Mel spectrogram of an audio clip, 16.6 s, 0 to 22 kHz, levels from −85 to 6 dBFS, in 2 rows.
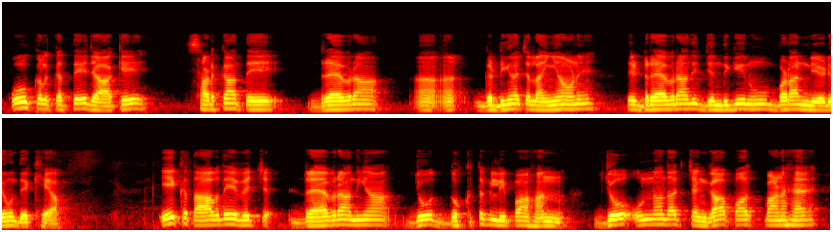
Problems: background sounds at intervals, background conversations at intervals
